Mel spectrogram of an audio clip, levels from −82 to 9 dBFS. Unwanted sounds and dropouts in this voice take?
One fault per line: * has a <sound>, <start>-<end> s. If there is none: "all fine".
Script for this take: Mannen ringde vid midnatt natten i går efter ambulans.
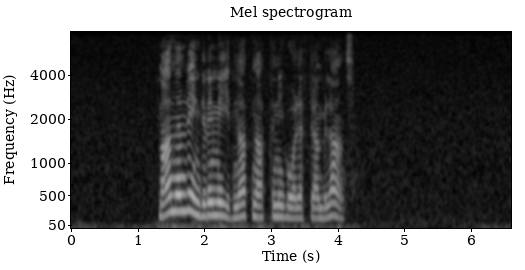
all fine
